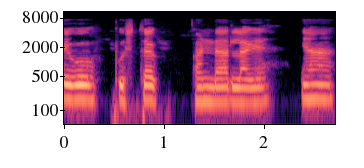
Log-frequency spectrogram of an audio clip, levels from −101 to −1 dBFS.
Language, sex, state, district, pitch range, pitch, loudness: Hindi, male, Bihar, Jamui, 150-170 Hz, 165 Hz, -25 LUFS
